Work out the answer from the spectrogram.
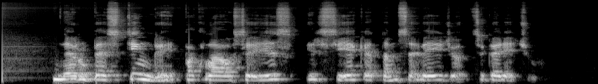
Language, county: Lithuanian, Kaunas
